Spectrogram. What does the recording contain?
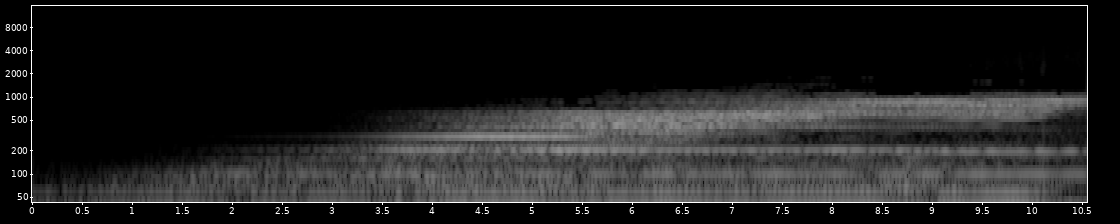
Subsonic Wave
Sample of bassy pad
Please check up my commercial portfolio.
Your visits and listens will cheer me up!
Thank you.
